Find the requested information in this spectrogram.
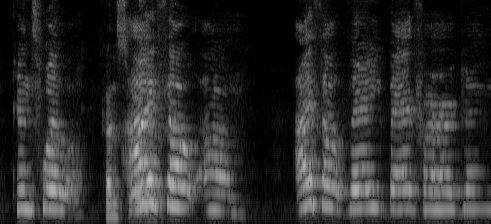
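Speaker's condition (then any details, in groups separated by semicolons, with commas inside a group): Cerebral palsy; brain injury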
